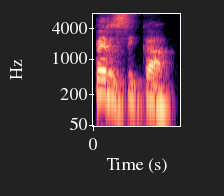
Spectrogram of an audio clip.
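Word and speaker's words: persica: k pues de que se escribe per se cae pero la pronunciación es pérsico nunca olviden también algunos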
